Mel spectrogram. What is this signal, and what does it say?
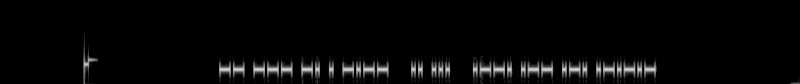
Morse code, heard as a keyed tone, about 34 wpm, 700 Hz. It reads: MONEY IS PWR.
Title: Sentences from Top 500 Words and Abbreviations 35wpm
